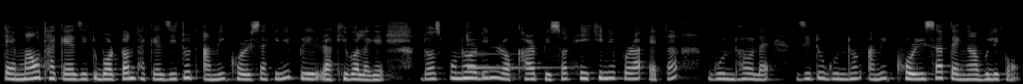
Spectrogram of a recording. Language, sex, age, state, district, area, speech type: Assamese, female, 18-30, Assam, Charaideo, urban, spontaneous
